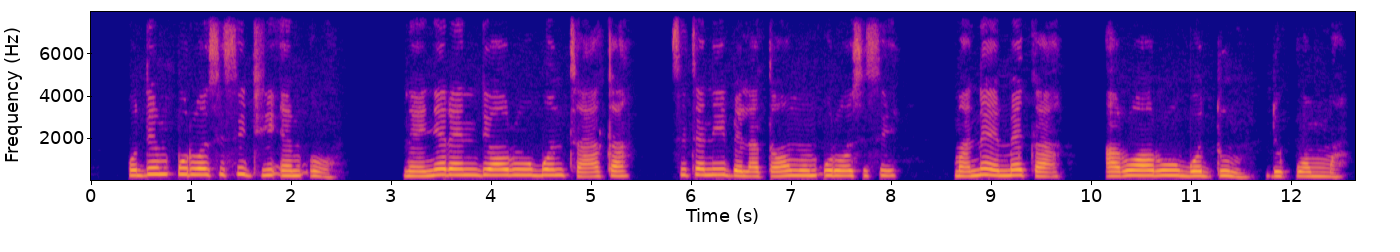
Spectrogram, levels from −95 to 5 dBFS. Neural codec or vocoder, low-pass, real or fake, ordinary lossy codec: none; none; real; none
